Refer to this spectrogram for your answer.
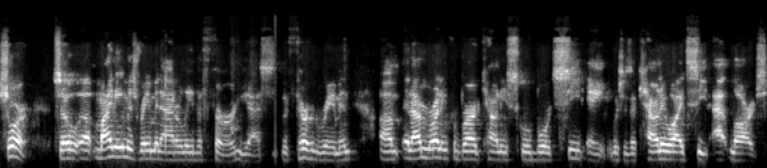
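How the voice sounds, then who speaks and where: An ordinary speaking voice from a man, pitched fairly high, moderately paced, with ordinary pitch variation. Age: young. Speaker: school board candidate. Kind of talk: interview. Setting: live stream.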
